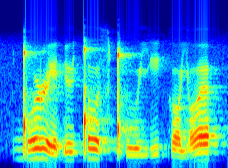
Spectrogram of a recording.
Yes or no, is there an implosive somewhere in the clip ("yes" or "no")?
yes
